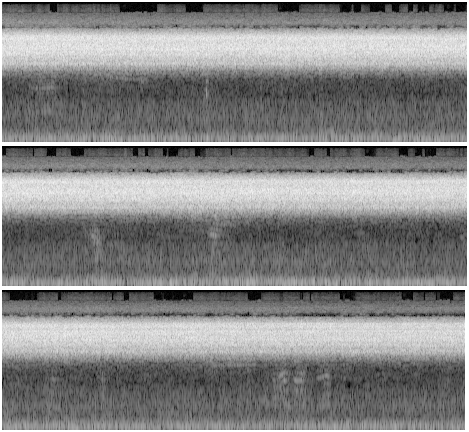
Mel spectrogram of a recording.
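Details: Midsummer forest at Daejeon's Hanbat Arboretum, Korea, filled with cicadas: a continuous shrill hissing drone that stays level from start to finish, with faint clicks and light background rumble.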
